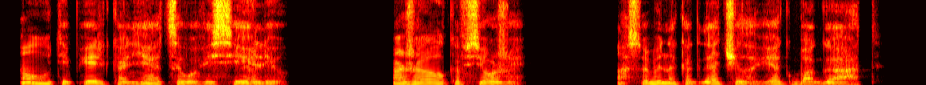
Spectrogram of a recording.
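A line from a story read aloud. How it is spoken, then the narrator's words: Philosophical tone. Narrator (Russian): Другой добавил философским тоном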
